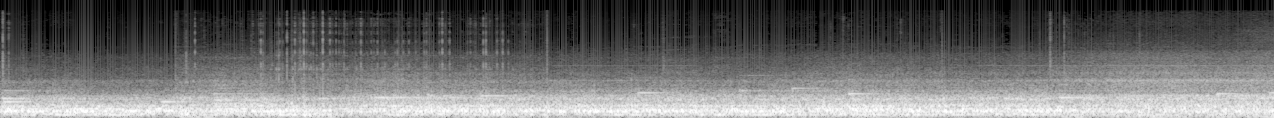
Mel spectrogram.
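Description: Steady low road and engine rumble inside a Toyota Voxy minivan's cabin at cruising speed, with quiet background music playing a melody over it.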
